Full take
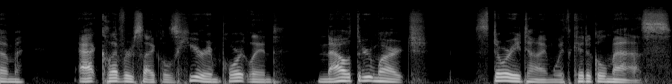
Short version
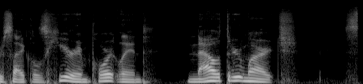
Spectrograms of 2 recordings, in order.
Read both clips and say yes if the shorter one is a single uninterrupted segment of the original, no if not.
yes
